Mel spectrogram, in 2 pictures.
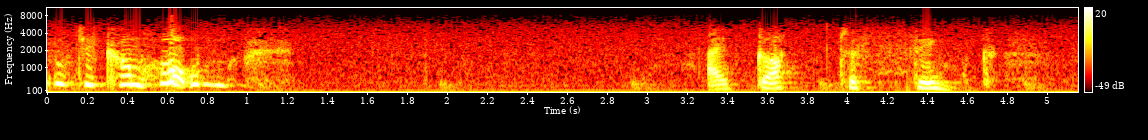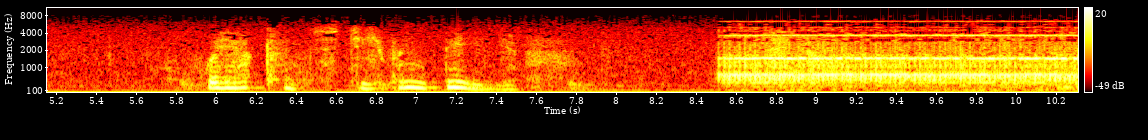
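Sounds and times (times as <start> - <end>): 
speech: 0.4 - 1.2, 3.3 - 4.7, 6.0 - 7.8
telephone bell ringing with a buzzing trill: 8.5 - 10.3.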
